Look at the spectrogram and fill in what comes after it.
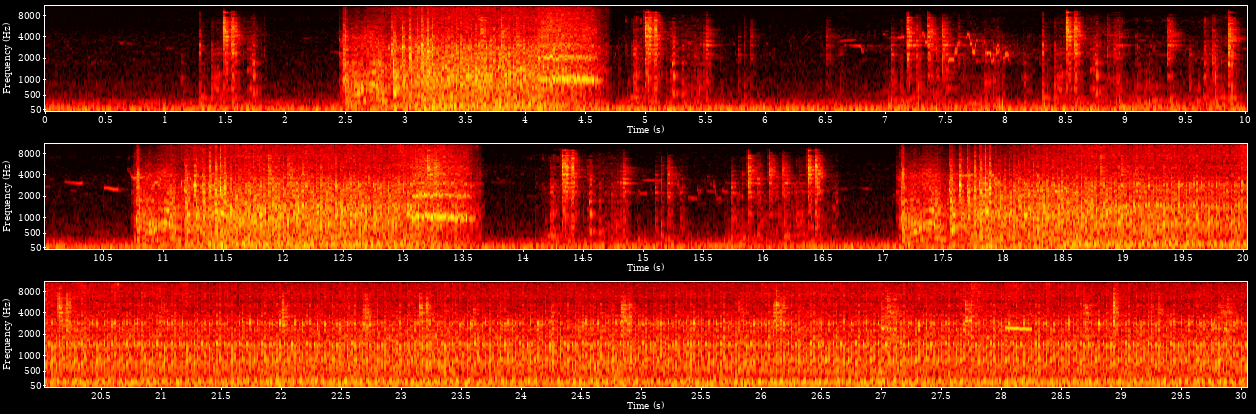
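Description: A low, steady engine hum, with light metal clicks as trailer hitch pins are fitted. It swells twice into louder running, and from a little past halfway runs steadily and louder as the model tractor pulls its trailers.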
